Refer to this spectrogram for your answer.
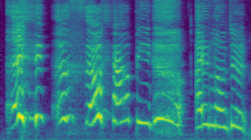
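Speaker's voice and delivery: slow, high sobbing through happy tears; imitating herself crying with joy. Fan meeting celebrity, slow high teary sob. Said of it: "And I was like".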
